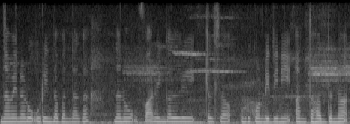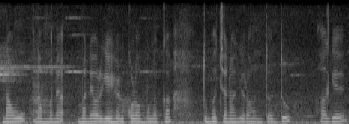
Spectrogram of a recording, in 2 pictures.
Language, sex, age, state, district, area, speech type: Kannada, female, 18-30, Karnataka, Chamarajanagar, rural, spontaneous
